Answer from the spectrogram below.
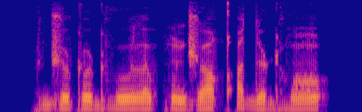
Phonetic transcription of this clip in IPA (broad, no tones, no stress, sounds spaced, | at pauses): d͡ʒ u ʈ u ɖʱ u l ʌ kʷ ə̃ d͡ʒ u qʼ ʊ d ʊ ɖʱ ɔ̃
